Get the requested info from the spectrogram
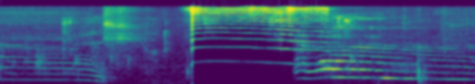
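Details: Dog howling indoors: a drawn-out harmonic wail that slides down at its end, then a steady high pure tone sounds, followed by another long, slightly wavering howl.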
